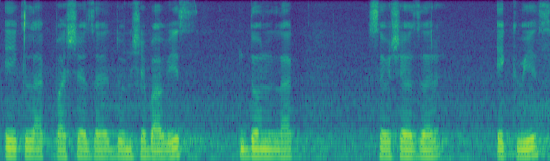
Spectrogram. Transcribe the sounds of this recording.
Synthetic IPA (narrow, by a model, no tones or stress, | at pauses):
eklakʰpat͡sɕeɦəd͡zaɾd̪onɕebaʋiːs | d̪onlak̚ʰ | səwɕeɦəd͡zaɾ | ekʋiːs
